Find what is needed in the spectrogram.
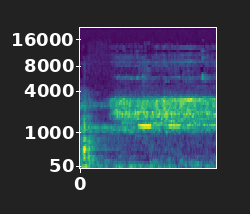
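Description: Faint steady hiss from an open headset microphone with no one speaking: near-silent room tone.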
